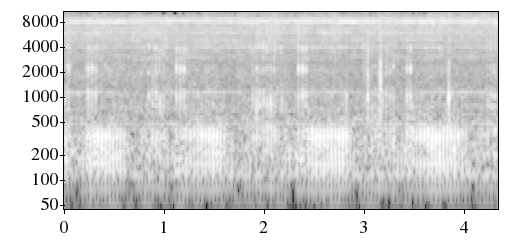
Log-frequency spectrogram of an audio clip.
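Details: Lenny the cat purrs in a low, throbbing rumble, the sound rising on each inhale and exhale in slow pulses about a second apart, with a few soft clicks in the background.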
